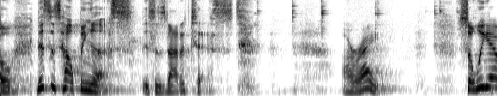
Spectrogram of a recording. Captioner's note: chuckles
